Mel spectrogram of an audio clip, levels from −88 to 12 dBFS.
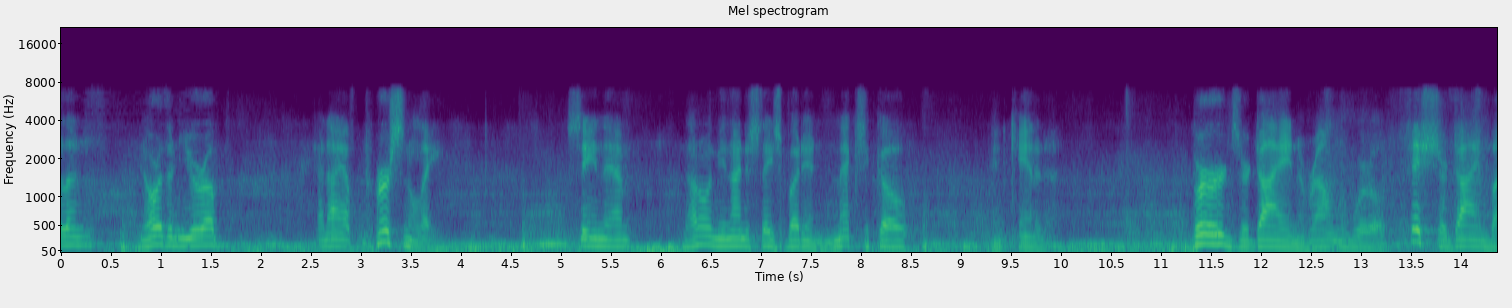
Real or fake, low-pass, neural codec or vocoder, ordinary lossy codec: fake; 7.2 kHz; codec, 24 kHz, 0.9 kbps, DualCodec; Opus, 24 kbps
